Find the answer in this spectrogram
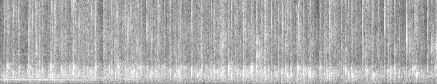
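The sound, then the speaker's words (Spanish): Steady, dense applause from a sizable audience honouring a reader recognised as the best reader of the municipality at a readers' congress, many hands clapping at once in a continuous wash of sound that holds at a fairly loud level throughout, with faint crowd murmur underneath. “Un aplausote, por favor.”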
